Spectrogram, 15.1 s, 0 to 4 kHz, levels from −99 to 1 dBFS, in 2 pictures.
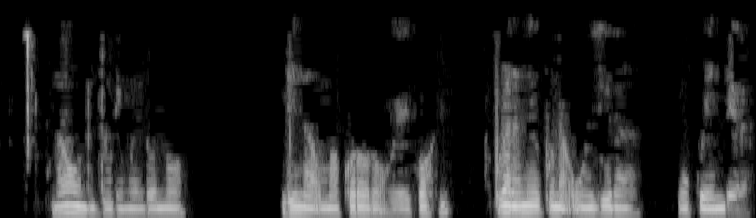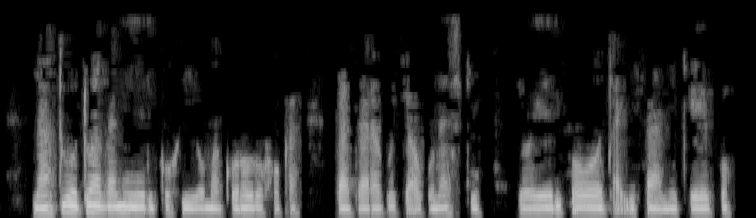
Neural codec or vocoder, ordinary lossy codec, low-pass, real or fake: none; MP3, 16 kbps; 3.6 kHz; real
